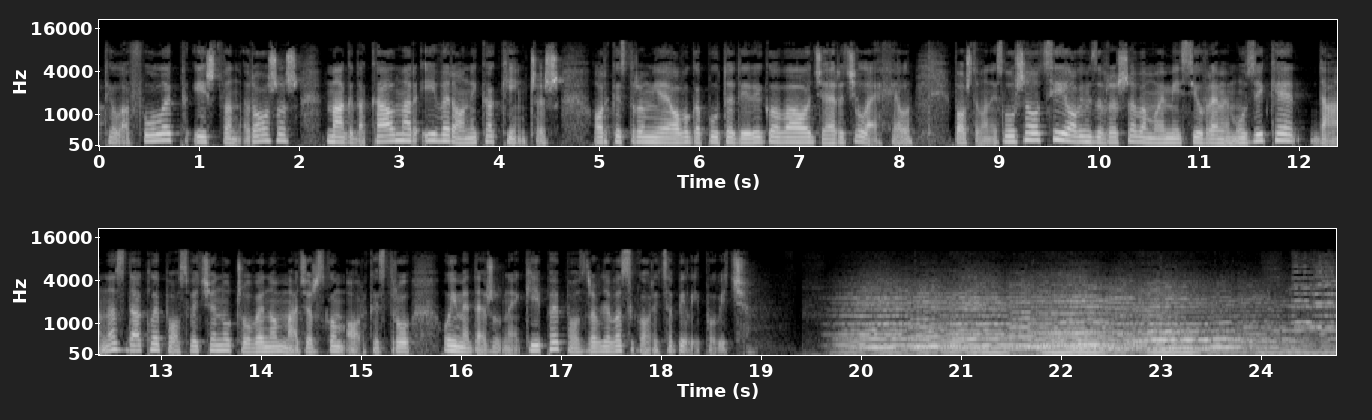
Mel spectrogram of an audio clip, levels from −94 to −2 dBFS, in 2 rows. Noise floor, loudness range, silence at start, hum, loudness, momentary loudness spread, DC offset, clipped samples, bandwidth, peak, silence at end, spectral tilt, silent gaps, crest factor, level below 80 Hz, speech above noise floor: -64 dBFS; 5 LU; 0.05 s; none; -28 LUFS; 10 LU; under 0.1%; under 0.1%; 10.5 kHz; -12 dBFS; 0 s; -5 dB/octave; none; 16 dB; -56 dBFS; 36 dB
